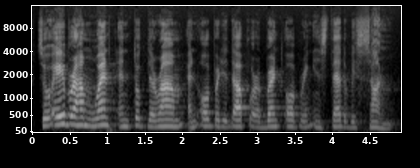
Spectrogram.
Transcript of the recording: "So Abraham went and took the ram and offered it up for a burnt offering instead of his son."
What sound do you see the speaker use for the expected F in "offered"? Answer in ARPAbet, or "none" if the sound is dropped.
P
